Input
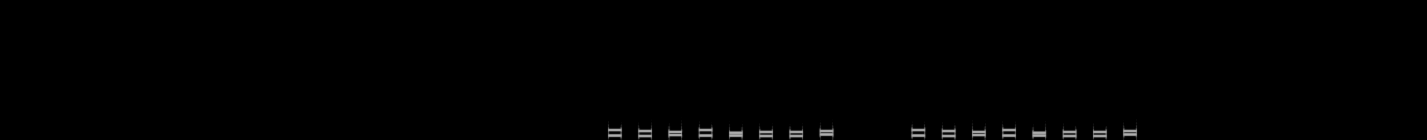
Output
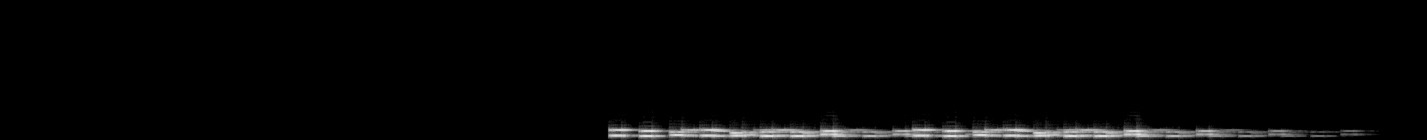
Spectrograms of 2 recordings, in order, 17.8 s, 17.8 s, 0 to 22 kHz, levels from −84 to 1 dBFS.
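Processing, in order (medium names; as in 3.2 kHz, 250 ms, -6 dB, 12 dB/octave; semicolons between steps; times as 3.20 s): on a send: feedback delay 903 ms, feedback 27%, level -8 dB; on the sum: simulated room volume 120 m³, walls mixed, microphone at 4.9 m; upward expansion 1.5:1, over -23 dBFS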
